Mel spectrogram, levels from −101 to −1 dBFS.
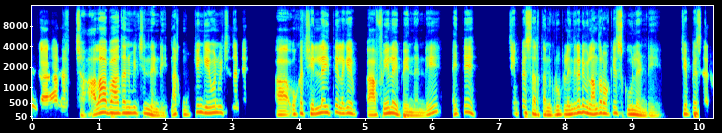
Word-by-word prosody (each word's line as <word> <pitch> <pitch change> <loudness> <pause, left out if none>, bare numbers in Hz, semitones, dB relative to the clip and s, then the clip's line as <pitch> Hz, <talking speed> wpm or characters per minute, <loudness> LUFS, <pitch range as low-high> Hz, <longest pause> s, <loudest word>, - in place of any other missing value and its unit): నిజంగా 380 -3 +1 0.2
నాకు - - -6 0.2
చాలా 190 - +3
బాధనిపించిందండి. 175 - +1
నాకు 150 0 -2
ముఖ్యంగా 185 +9 0
ఏమనిపించిందంటే, 190 -2 -4 0.5
ఆహ్, 125 -1 +3
ఒక 140 - -4
చెళ్ళైతే 185 +6 +2
ఇలాగే 170 +1 +4 0.3
ఆహ్, 115 - +4
ఫెయిలయిపోయిందండి 120 - 0 0.3
అయితే 210 +8 -1 0.7
చెప్పేసారు 165 -10 0
తన 120 - 0
గ్రూప్‌లో. 130 +1 0
ఎందుకంటే, 195 +5 +2
వీళ్ళందరూ 160 +3 +2
ఒకే 180 +4 -3
స్కూలండి 105 -9 -1 0.4
చెప్పేసారు. 145 -1 -3
160 Hz, 130 wpm, -25 LUFS, 130-180 Hz, 0.7 s, ఇలాగే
